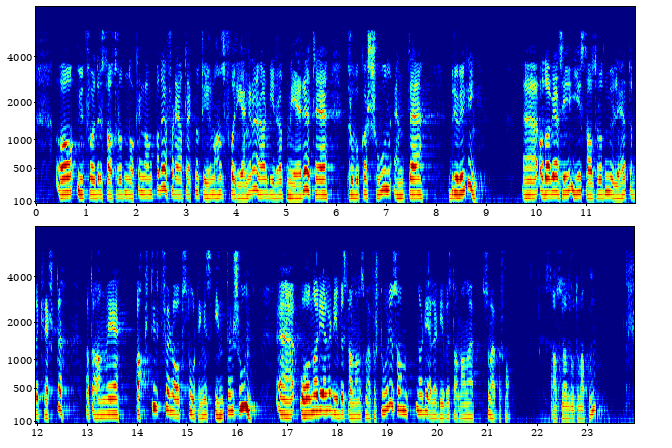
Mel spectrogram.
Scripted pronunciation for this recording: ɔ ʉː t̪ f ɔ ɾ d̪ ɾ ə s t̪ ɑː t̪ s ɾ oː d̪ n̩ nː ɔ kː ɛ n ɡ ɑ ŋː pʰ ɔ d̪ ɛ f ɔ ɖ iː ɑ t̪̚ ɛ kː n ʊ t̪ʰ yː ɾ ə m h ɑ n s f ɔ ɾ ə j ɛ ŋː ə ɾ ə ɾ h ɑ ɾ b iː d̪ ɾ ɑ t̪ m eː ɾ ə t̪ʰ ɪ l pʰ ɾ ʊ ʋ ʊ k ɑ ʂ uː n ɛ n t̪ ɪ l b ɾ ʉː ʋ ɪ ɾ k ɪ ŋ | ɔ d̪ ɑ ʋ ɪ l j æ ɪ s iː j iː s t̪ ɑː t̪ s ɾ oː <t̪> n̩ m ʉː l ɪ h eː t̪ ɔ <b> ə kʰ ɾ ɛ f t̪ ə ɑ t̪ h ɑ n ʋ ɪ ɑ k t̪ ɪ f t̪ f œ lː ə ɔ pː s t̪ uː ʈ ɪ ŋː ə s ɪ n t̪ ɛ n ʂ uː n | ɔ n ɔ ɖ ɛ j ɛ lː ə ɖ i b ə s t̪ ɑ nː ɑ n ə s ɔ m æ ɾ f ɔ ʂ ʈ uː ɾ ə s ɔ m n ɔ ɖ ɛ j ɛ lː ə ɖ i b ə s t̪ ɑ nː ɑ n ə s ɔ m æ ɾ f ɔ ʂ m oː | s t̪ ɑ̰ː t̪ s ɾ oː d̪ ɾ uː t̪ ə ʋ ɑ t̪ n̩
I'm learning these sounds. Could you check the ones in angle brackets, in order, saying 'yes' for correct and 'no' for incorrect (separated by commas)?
no, yes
